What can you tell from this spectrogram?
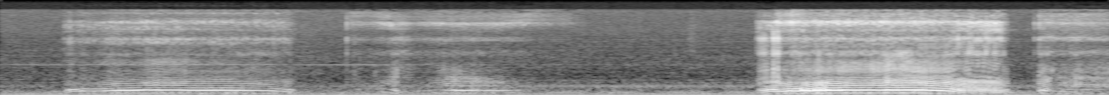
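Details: A French Bulldog lying on a sofa snores in long, low, rattling breaths with a short quiet pause between them.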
